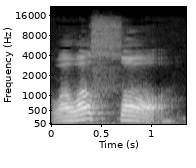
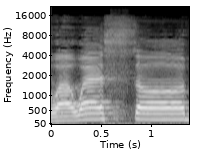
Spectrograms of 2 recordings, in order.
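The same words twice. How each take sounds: First: The 'sa' sounds full and heavy. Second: The 'sa' sounds thin and affected. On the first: The speaker calls it right. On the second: The speaker calls it wrong.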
